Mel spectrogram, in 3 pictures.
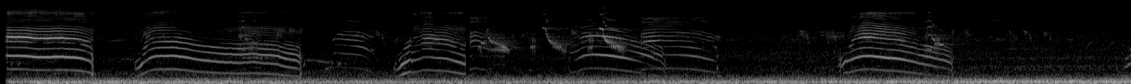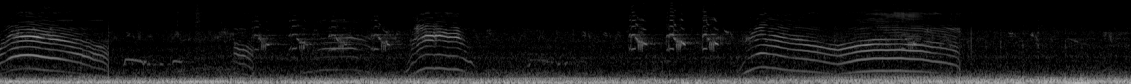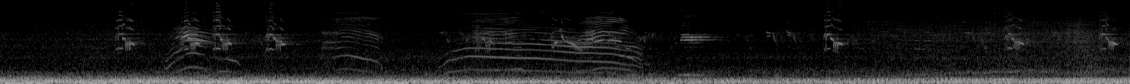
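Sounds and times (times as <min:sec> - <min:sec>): cat meowing: 0:00.0 - 0:09.7, 0:11.2 - 0:21.0, 0:23.8 - 0:29.4
low background rumble: 0:00.1 - 0:32.0.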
